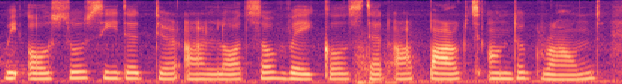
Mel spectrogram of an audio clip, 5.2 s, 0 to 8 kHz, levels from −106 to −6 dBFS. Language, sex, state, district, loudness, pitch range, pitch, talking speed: English, female, Assam, Kamrup Metropolitan, -18 LUFS, 185-205 Hz, 195 Hz, 175 wpm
